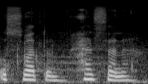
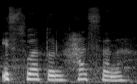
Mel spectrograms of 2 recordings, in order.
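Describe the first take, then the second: First: The first word begins with an 'oo' vowel. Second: The first word begins with an 'ee' vowel. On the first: The example to follow lies in great, grand deeds. "dibacanya kan uswatun hasanah ya" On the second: The example to follow lies in small everyday details. "itu dibacanya bukan uswatun hasanah, iswatun hasanah ya"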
